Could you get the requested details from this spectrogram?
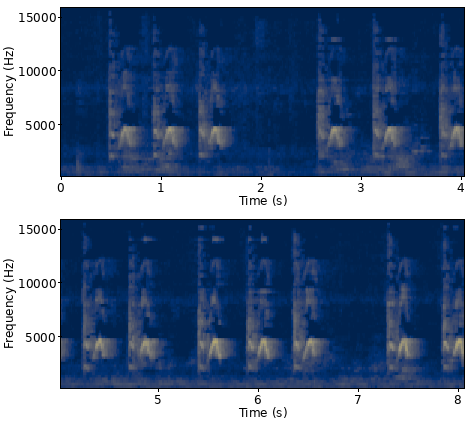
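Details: Scarlet minivet giving bright, high whistles in quick series, roughly two notes a second, pausing briefly after the opening notes, while faint low steady tones hum in the background.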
